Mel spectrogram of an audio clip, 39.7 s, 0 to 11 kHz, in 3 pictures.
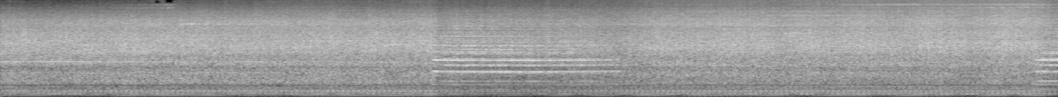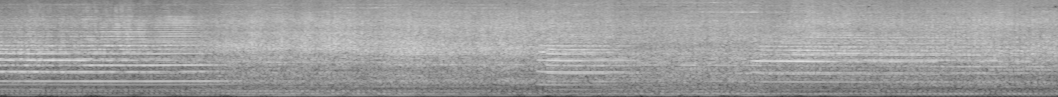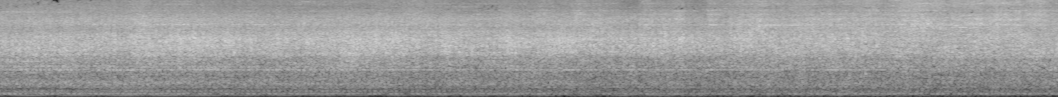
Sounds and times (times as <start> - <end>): Railroad car, train wagon: 0.0 - 39.6
Train: 0.0 - 39.6.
